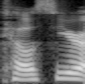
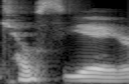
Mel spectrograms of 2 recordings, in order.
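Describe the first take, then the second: First: The name is said with plain English sounds. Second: The name is said with French-style sounds. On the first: "I thought it was also Kelsier" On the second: "or it could also be like French"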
